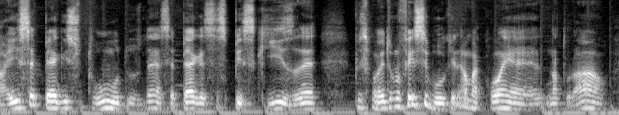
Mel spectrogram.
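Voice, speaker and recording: There is noticeable background noise as a man with a fairly high pitch speaks at a moderate pace with lively intonation. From Paraná, Brazil. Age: 60s. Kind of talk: casual interview.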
